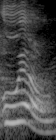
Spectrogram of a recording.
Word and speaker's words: Wooyoung: I'm Wooyoung.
